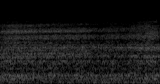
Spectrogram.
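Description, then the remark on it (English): A slow, deep four-second inhale for box breathing, heard as a soft, steady airy hiss, fairly quiet and continuous with no talking. “So box breathing is something really cool to do. And it's super easy. One more time. 4 seconds in.”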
